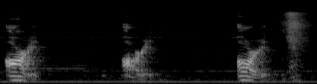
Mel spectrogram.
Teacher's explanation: We don't clearly pronounce the T at the end of negative contractions. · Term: the final T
